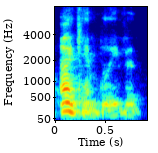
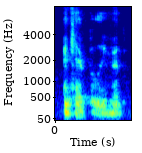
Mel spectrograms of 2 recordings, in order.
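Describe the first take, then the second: First: Said in the usual way. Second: Whispered I can't believe it. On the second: Shown as a demonstration. Gamer repeating in disbelief, whisper. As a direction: breathe it with no voice. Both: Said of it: "repeated whispered".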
